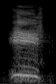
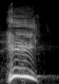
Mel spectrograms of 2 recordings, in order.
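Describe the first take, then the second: First: The name is said very quietly. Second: The name is said loudly, almost shouted.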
